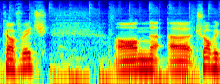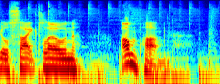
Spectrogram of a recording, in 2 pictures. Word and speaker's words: Amphan: on a tropical cyclone um pun I believe it is pronounced by now I think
